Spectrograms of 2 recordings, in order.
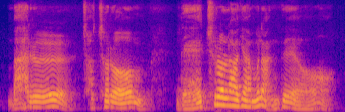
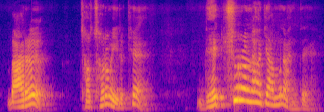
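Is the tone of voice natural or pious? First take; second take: pious; natural. First: It is said in a put-on, pious holy tone. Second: It is said in a plain, natural speaking tone. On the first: "언제나 거룩한 말투가 있어요. 이거는 이제 좀 어린아이 버전이고"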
